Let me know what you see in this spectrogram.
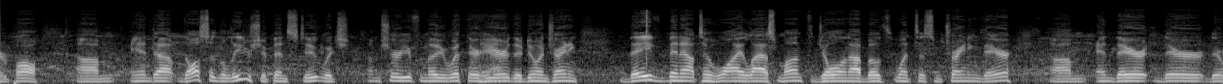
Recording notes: CPAC Day 1. Live from the Gaylord National Harbor in Washington D.C.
